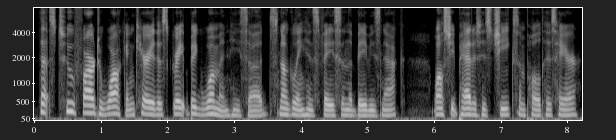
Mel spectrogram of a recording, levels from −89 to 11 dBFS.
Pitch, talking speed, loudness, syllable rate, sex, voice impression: 155 Hz, 210 wpm, -20 LUFS, 4.7 syllables/s, female, very feminine, very adult-like, middle-aged, slightly thin, slightly tensed, slightly powerful, slightly bright, soft, clear, fluent, cool, intellectual, refreshing, very sincere, very calm, friendly, reassuring, very unique, elegant, slightly wild, sweet, slightly lively, kind, slightly modest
